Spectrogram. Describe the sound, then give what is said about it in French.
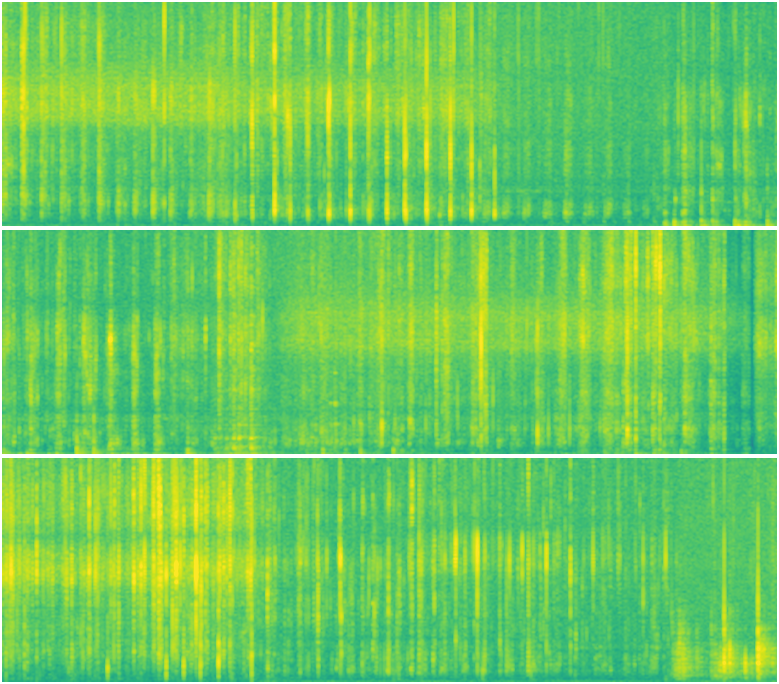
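Two mammals eat hay, grain, carrots and dandelions, making a continuous stream of crunchy, rustling munching that varies in texture from moment to moment, with no talk. “J'assiste à une diversité de textures sonores inédites selon l'aliment dévoré. Des partitions musicales savoureuses.”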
